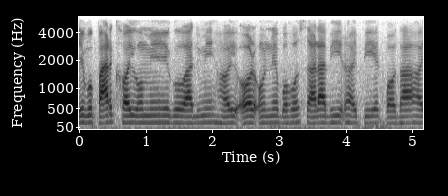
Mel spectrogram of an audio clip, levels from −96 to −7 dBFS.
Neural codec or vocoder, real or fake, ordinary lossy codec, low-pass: none; real; Opus, 24 kbps; 5.4 kHz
